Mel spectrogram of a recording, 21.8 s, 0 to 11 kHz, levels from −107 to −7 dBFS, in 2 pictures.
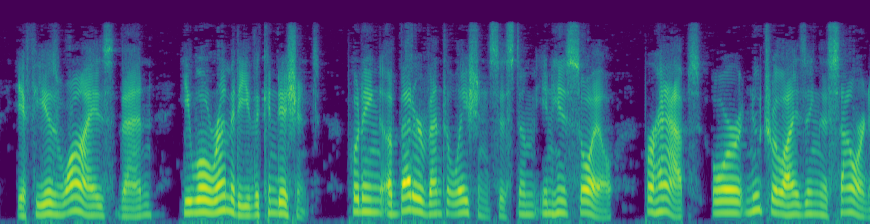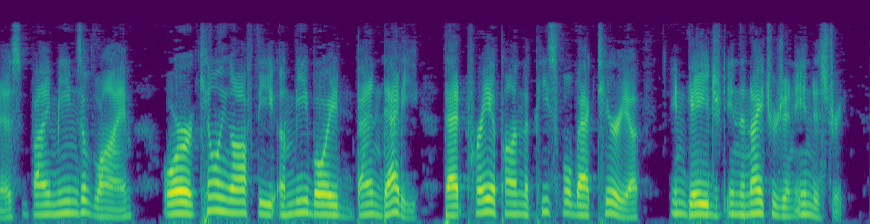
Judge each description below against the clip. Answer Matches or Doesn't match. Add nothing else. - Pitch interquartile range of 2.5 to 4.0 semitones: Matches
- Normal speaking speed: Doesn't match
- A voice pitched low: Doesn't match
